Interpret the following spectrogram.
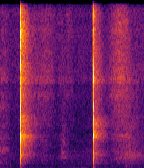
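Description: Two sharp finger snaps about a second apart, keeping a slow beat.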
